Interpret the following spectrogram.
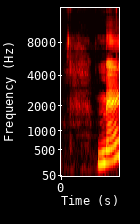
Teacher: मैं का उच्चारण स्थान है ओष्ठ प्लस नासिका।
